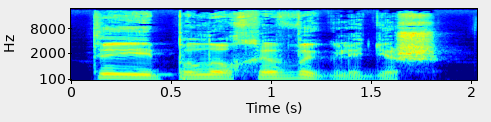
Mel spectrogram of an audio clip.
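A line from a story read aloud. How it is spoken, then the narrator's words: Plain. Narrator (Russian): сказал ей Буденбаум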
